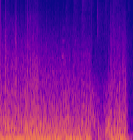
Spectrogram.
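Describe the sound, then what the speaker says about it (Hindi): Explosions from US Air Force bombing of an Iranian ballistic missile launcher, a continuous heavy rumbling roar with repeated booming bursts, loud and dense throughout before easing off at the end. "अमेरिकी एयरफोर्स ने बमबारी की"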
